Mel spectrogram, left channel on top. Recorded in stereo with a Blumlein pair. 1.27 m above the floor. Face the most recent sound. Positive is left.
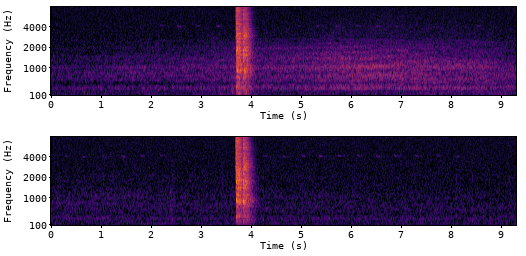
turn(degrees=-30)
